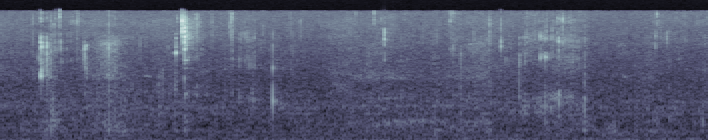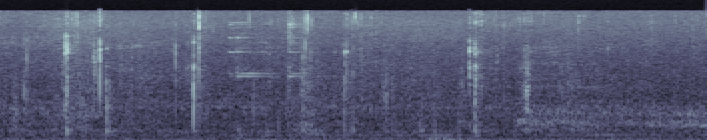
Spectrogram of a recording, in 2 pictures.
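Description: Close-miked mouth sounds of eating cake: soft chewing with scattered small wet clicks, then a sip from a mug of tea near the end.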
